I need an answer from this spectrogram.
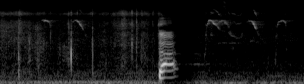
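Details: Otter giving a single loud, harmonic squealing burst lasting under a second, then thin high chirps after a short silence; faint human voices and low background rumble before it.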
